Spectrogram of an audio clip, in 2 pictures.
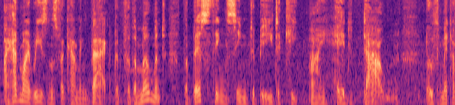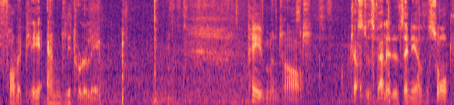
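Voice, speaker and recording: Droll British fugitive painter, noisy recording. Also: male voice, low-pitched, big pitch swings, normal speed, gravelly, heavily acted. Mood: wry, confiding. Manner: droll, self-justifying, verbose. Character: wry, evasive fugitive painter reduced to pavement art. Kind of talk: radio drama acting with confiding narration.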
